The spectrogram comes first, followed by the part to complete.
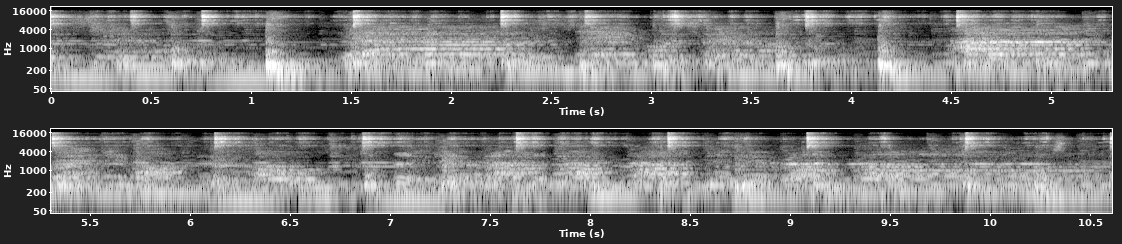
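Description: A choir of women singing together from song sheets, with held low accompanying notes beneath the voices.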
